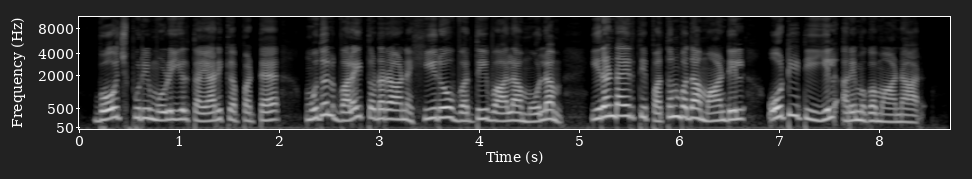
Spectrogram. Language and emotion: Tamil, neutral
